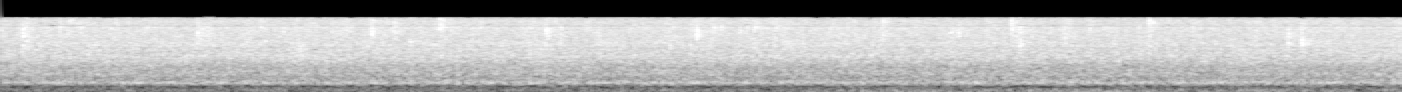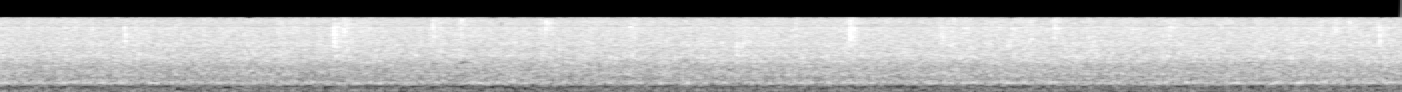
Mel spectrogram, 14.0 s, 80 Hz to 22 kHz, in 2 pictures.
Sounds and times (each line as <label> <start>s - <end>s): Heavy rain 0.0s - 14.0s
occasional thunder 3.8s - 8.2s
